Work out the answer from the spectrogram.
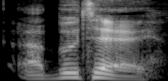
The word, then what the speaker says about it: Boutte: Is it Booty or Boutte? Boutte. I go Good. Boutte. Good. But Yeah, I'm terrible with pronunciations as well. I like keeping it kind of French sounding.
